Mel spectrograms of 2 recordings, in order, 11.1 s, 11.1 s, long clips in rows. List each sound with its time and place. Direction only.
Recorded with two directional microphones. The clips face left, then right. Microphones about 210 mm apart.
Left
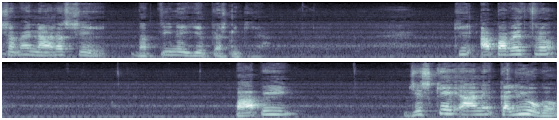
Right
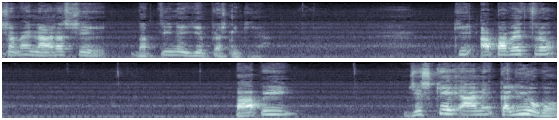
0.0 s speech: 50° right (ahead or behind)
4.5 s speech: 45° right (ahead or behind)
7.9 s speech: 50° right (ahead or behind)
9.6 s speech: 50° right (ahead or behind)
